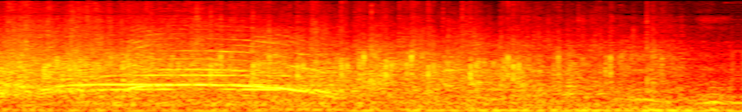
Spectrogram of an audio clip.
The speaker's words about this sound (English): Can we have a quick sign round of applause for our interpreters?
